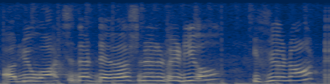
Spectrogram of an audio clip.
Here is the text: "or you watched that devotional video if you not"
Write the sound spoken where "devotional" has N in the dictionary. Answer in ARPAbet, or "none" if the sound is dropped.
N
